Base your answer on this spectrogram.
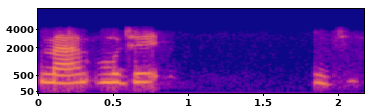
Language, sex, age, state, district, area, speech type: Urdu, female, 18-30, Uttar Pradesh, Aligarh, urban, conversation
